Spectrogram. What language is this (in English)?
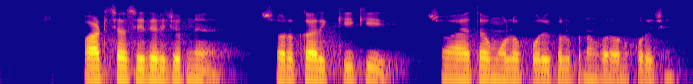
Bangla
